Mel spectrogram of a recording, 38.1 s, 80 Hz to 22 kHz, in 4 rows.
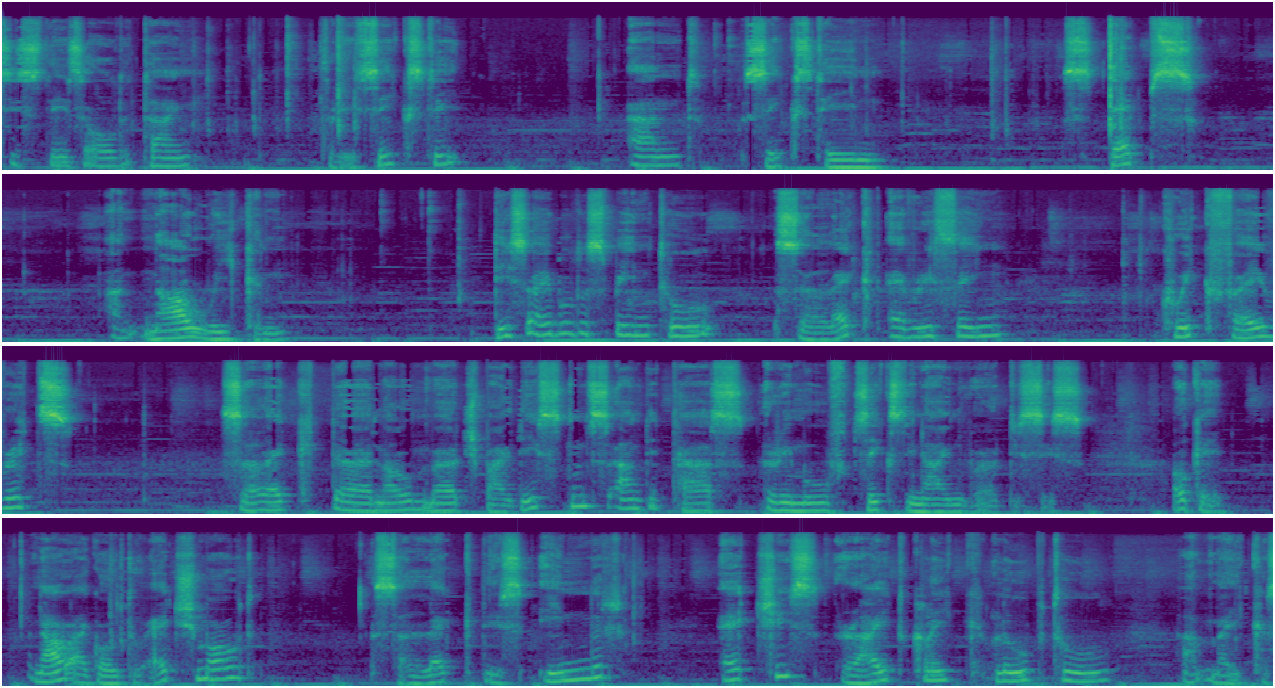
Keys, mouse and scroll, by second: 1.0-1.7 typing, 2.6 Return, 5.4 click, 6.4-7.4 typing, 8.4 Return, 11.1 scroll down 1, 11.6-12.0 scroll up 1, 12.4 shift+middle click, 14.0 click, 16.0 a, 18.0 q, 22.2 click, 26.8 click, 28.0-29.4 scroll up 1, 29.4 2, 32.2 click, 34.8 right click, 37.6 click.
